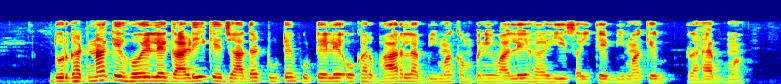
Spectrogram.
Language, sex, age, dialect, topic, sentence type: Chhattisgarhi, male, 18-24, Western/Budati/Khatahi, banking, statement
